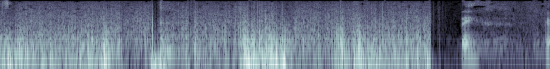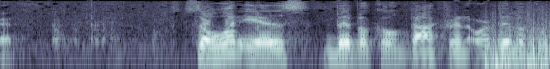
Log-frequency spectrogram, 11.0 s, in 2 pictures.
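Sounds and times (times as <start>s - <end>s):
deep rolling thunder: 0.0s - 4.3s
speech: 4.6s - 6.6s, 7.4s - 10.9s.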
